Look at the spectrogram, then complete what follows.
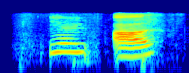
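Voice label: "ying1er2", Chinese, female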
